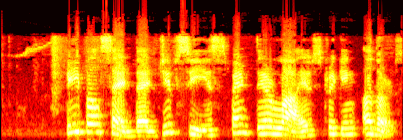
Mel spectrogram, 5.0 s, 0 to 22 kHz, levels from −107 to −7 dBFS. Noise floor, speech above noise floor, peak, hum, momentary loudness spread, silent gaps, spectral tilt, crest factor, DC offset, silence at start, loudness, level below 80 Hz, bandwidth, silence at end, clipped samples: -32 dBFS; 22 dB; 0 dBFS; none; 7 LU; none; -3 dB/octave; 10 dB; under 0.1%; 0.25 s; -9 LUFS; -50 dBFS; 13.5 kHz; 0 s; 0.2%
